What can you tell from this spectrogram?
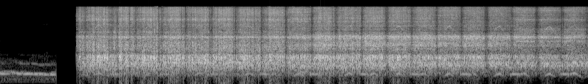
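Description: Electric food processor running on its Food Chop/Salsa setting, its blade chopping chunks of fresh coconut into grated coconut. The motor starts abruptly about a second in and then runs loud and steady.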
